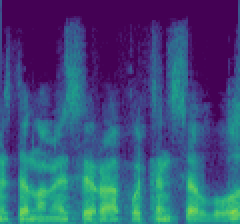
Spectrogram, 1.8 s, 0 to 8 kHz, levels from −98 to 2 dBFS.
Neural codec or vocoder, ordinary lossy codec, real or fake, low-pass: vocoder, 44.1 kHz, 80 mel bands, Vocos; AAC, 32 kbps; fake; 7.2 kHz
